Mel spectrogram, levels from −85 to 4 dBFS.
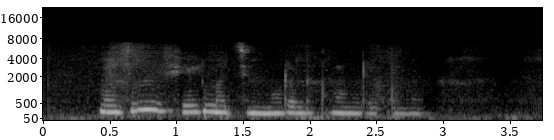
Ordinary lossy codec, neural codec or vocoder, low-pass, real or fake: MP3, 32 kbps; codec, 24 kHz, 0.9 kbps, WavTokenizer, medium speech release version 1; 7.2 kHz; fake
